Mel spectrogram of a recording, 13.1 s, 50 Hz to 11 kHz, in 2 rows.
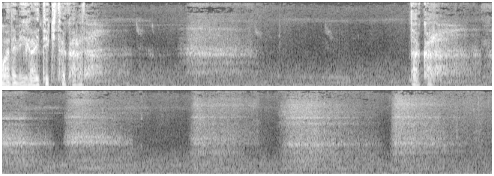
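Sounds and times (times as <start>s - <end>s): man breathing slowly: 1.1s - 3.6s, 5.7s - 13.0s.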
